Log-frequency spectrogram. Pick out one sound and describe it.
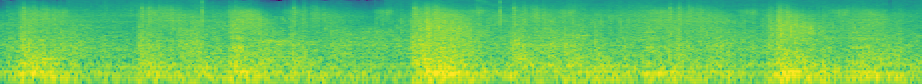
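Laser turrets fire in rapid bursts.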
